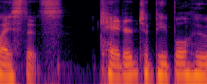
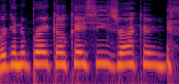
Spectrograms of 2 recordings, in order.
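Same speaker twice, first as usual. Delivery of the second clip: put-on auto-tuned scream, higher pitch; 12 semitones higher than usual. Retelling what the performer shouted at the concert: imitating a performer screaming in auto-tune. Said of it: "screaming at us in Goosebumps auto-tune".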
